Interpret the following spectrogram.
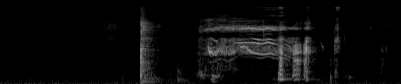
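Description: Kittens play-fighting: a short, sharp spit-like burst about a second and a half in, then a high, wavering squeal lasting about a second.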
